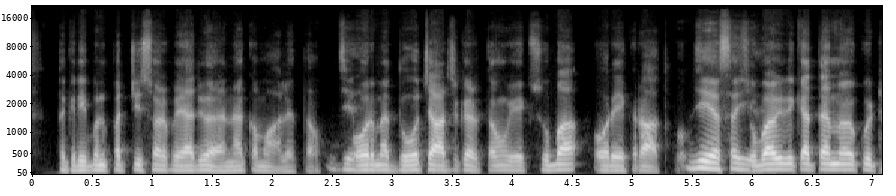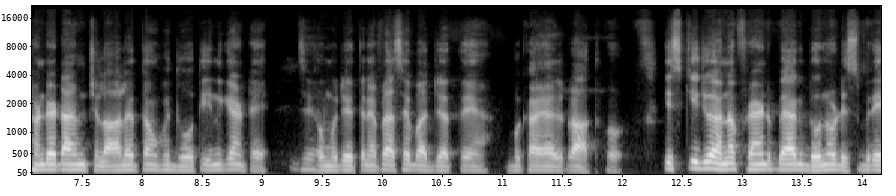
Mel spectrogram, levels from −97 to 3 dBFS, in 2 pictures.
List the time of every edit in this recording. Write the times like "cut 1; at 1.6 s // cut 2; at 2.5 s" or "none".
none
